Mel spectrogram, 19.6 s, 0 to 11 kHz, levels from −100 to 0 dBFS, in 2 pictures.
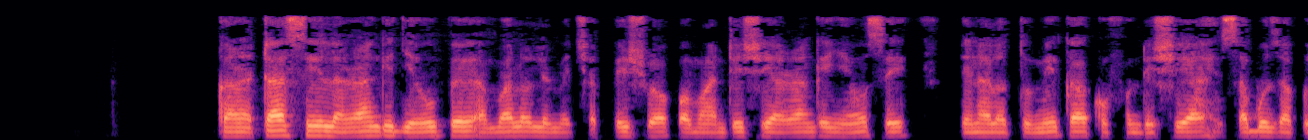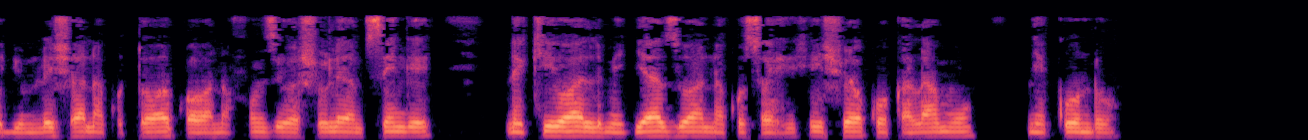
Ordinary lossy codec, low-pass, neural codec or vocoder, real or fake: MP3, 32 kbps; 7.2 kHz; codec, 16 kHz, 4 kbps, FreqCodec, larger model; fake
